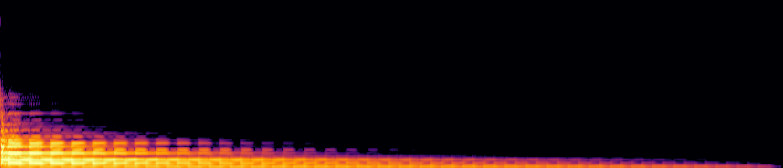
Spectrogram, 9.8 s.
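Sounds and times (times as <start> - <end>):
fast Rhodes electric piano in D sharp: 0.0 - 6.8.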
